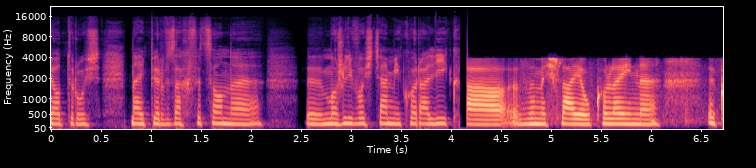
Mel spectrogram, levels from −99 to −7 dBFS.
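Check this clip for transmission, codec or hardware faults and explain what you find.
One fault. At 4.08 s the input likely switched to a poorer device. An 80 ms gap marks the switch. From there to the end, nothing passes above 3.8 kHz, so the sound turns dull and boxy. The level shifts a few decibels, and new background noise appears.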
